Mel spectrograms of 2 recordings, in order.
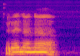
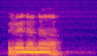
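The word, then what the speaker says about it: רְנָנָה: Strong's H7445, Renana, Renana. Alright, that's how it's pronounced.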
